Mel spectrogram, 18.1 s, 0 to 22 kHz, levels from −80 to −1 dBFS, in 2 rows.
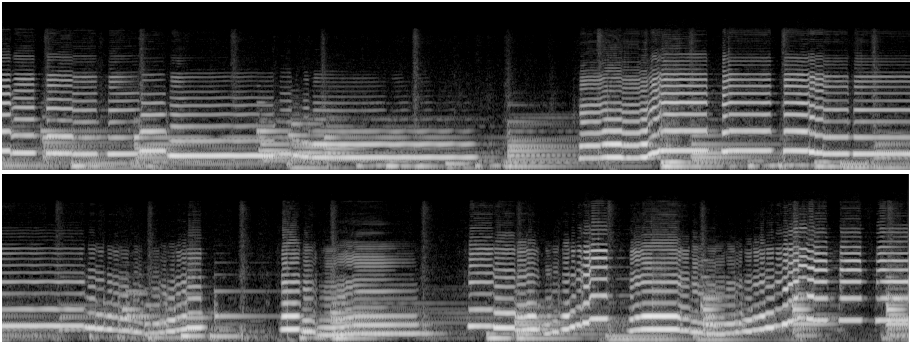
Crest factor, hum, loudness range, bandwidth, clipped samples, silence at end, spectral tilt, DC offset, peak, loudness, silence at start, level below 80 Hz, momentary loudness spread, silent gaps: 16 dB; none; 4 LU; 11.5 kHz; under 0.1%; 0 s; -6.5 dB/octave; under 0.1%; 0 dBFS; -16 LUFS; 0 s; -38 dBFS; 10 LU; none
